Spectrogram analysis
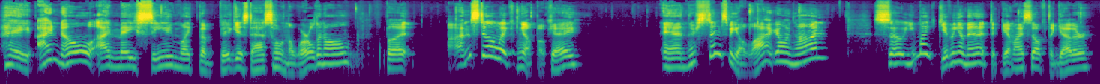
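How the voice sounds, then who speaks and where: A performer voicing a groggy, careless man who talks in a halting, defensive way in an audio drama. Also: medium pitch, huge pitch swings, pitched above the performer's own voice. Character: flustered, snarky, groggy man, careless deadbeat father.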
